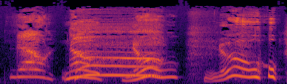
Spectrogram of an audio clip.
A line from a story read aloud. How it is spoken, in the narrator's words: The other servers gasp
